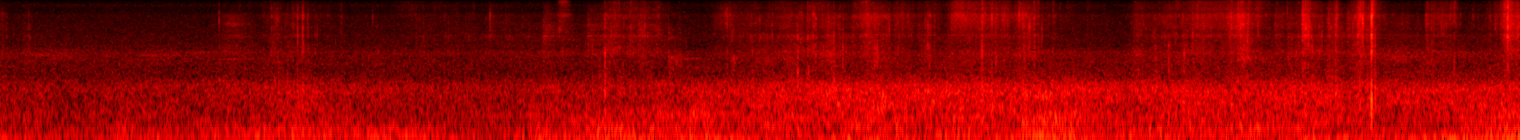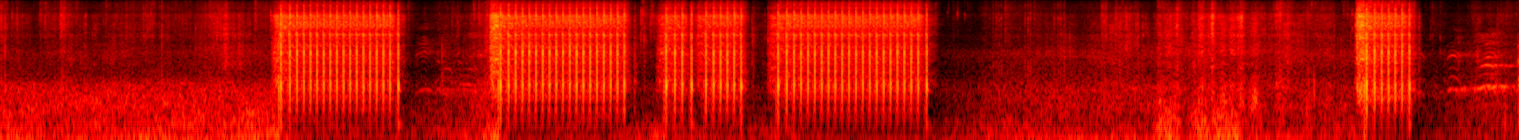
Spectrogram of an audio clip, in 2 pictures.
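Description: Airsoft electric gun firing full-auto bursts: four long bursts in quick succession about two-thirds of the way in, and a short one near the end. Before them, a low rumble of wind and movement on the microphone as the player moves through the brush.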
